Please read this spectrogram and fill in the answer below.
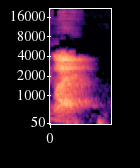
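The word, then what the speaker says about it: χ: Symbol होता है, ठीक, इसको बोलते हैं काय, ठीक है, CHI स्पेलिंग है इसकी CHI, और आप चाहो तो जो मर्जी वो बोल लो, ची बोल लो या काय बोल लो, एज यू विश, ठीक है।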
